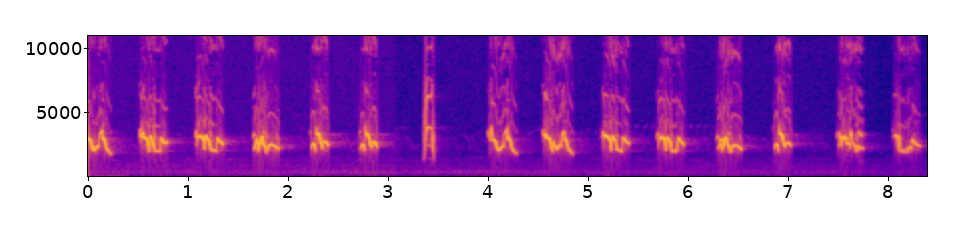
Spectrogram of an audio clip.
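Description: A male robin sings its territorial song to guard its turf from other males and attract a female in the breeding season: a steady series of short, clear whistled phrases, about a dozen in quick, even succession, fairly loud with no other sounds around.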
